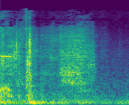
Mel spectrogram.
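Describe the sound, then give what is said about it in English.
Someone with allergies blows their nose outside: a short sharp snort followed by a longer, steady, breathy honk of air, both fairly loud and noisy, with no talking. “I'm gonna blow my nose again.”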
